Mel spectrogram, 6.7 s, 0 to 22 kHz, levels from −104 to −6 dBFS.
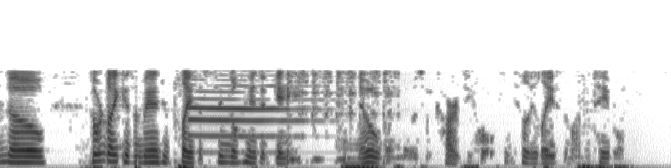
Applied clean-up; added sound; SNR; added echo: classical method spectral subtraction.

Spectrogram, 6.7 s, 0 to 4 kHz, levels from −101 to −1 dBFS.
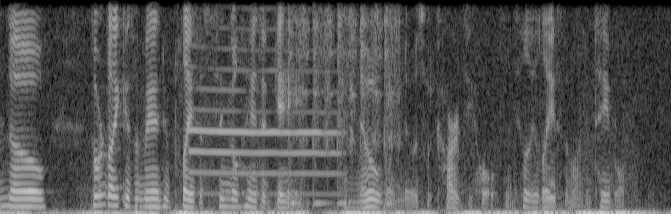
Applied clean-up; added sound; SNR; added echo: none; Rattle (instrument) + Wind instrument, woodwind instrument; 8 dB; none.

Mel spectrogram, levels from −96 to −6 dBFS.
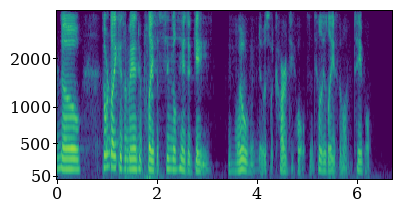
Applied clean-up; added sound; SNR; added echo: neural mask model DeepFilterNet 3.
